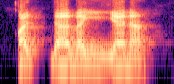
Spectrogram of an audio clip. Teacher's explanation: Sebab huruf dal dengan ta dia hampir sama. Hampir sama dari segi makhraj. Dal di hujung lidah, ta pun di hujung lidah. Tetapi sifat dia berbeza. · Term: idgham mutajanisain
